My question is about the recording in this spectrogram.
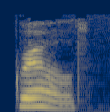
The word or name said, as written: grilled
